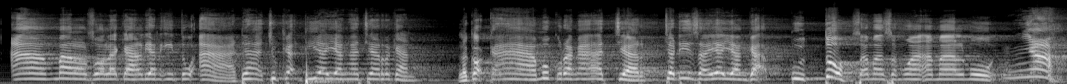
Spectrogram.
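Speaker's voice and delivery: stern divine rebuke. Acted. God answering the ungrateful worshipper, slow stern rebuke. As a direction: lay down the verdict slowly.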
